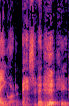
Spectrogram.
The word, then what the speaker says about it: Igor: Egor, que se escribe Egor porque lo vemos escrito en la película, pero que es Igor, o Igor.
